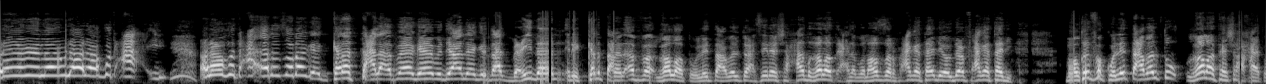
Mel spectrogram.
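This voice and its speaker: A man with an Egyptian accent giving animated, mocking fan commentary on a football match. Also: very high-pitched. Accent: Egyptian Arabic.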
